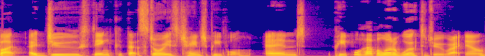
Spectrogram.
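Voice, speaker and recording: A woman with a very deep, low pitch comes through dry and close, with no echo. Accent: Australian. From Sydney, Australia. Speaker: writer and podcast host. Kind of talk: interview.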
